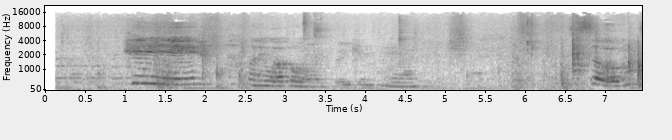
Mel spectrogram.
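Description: A woman speaks excitedly nearby.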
